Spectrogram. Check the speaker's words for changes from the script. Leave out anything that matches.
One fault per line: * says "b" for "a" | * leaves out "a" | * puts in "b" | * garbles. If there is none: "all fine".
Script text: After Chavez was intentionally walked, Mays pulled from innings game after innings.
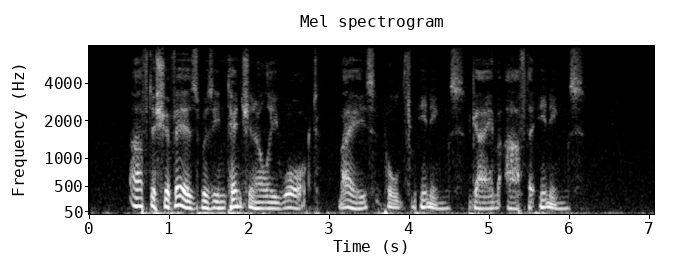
all fine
